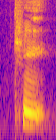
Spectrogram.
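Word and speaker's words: quay: key.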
